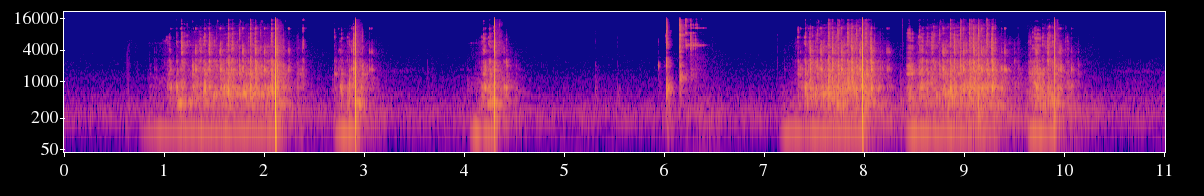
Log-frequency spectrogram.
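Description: A sewing machine stitches in short bursts.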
